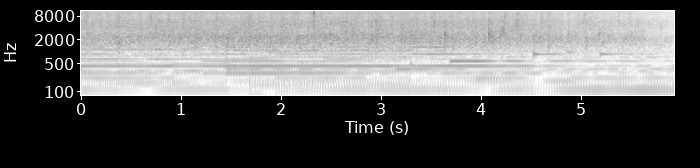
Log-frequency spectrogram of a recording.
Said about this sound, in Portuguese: Pode aplaudir o Senhor.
